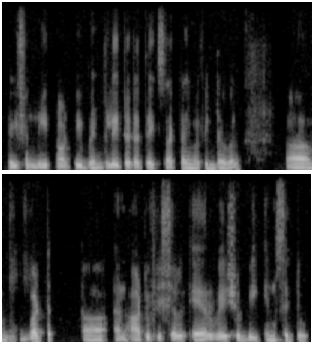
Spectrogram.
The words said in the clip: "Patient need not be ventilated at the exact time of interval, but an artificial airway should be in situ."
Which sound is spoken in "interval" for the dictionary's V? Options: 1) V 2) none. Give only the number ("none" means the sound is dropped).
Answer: 1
